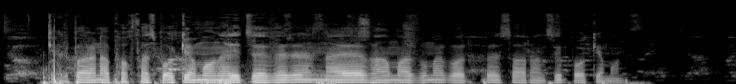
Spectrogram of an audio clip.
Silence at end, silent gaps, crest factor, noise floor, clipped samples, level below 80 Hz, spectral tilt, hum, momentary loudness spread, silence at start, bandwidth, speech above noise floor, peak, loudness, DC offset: 1 s; none; 18 dB; -56 dBFS; under 0.1%; -32 dBFS; -8 dB/octave; none; 13 LU; 0.05 s; 11.5 kHz; 39 dB; 0 dBFS; -18 LUFS; under 0.1%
